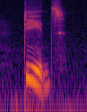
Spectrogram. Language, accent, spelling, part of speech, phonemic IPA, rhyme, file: English, US, deeds, noun / verb, /diːdz/, -iːdz, En-us-deeds.ogg
- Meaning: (noun) plural of deed; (verb) third-person singular simple present indicative of deed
